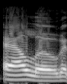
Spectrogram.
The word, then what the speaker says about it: aloe: 알로에 하고 발음 안 하고 영어로는 aloe가 되겠죠.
